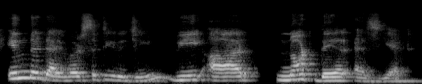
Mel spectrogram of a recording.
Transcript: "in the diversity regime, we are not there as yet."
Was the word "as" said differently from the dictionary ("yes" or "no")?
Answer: no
